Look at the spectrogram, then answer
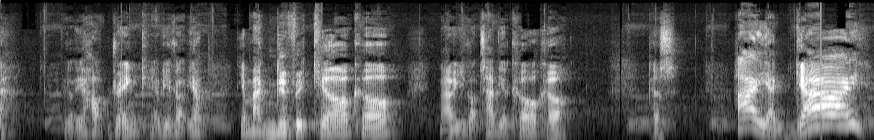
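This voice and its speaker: A man's voice: on the high side, pushed and bright, full character voice. A man with a British accent voicing a friendly, chatty armadillo puppet who hosts a cosy children's bedtime story show. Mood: excited, welcoming. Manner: cosy, chatty, repeats phrases. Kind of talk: casual children's livestream chat.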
